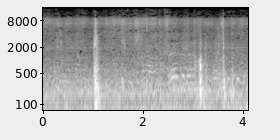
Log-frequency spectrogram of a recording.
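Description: Two sharp knocks, a loud one about a second in and a smaller one near the end, as a car's open door and interior are handled, with faint voices behind.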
